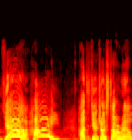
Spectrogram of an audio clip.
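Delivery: high, loud, bright hello; excited greeting. Real, not acted. Streamer greeting a viewer, excited. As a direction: burst into a high-pitched greeting.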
